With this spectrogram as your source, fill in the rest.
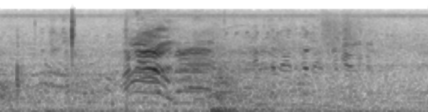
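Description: Young men shout an appeal loudly from across an open field.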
